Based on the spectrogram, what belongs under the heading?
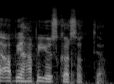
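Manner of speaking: ordinary talk, nothing marked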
